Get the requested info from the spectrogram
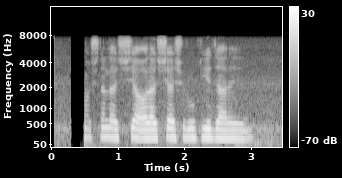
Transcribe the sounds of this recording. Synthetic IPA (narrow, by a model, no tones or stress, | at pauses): moːʃnəlɐʃjaɔːɾɐʃjaʃʊɾukied͡ʒaːɾɐɦee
